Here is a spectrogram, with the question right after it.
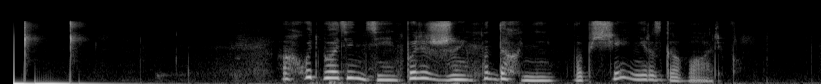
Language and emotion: Russian, neutral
